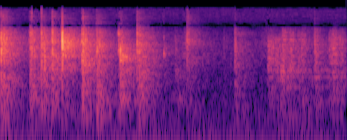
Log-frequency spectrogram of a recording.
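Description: Playing cards are shuffled at a tabletop game session, with quick, light riffling taps and flutters close by and no voices.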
